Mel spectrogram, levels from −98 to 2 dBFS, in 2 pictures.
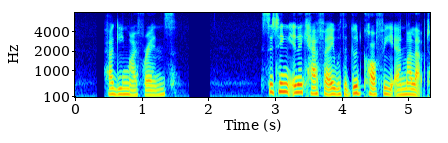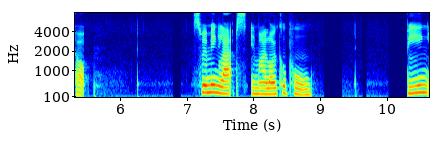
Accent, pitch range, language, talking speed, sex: Australian, 180-230 Hz, English, 120 wpm, female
